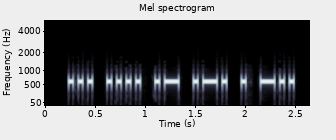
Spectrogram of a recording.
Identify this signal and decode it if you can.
Morse code, heard as a keyed tone, about 25 wpm, 600 Hz. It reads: SHARED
